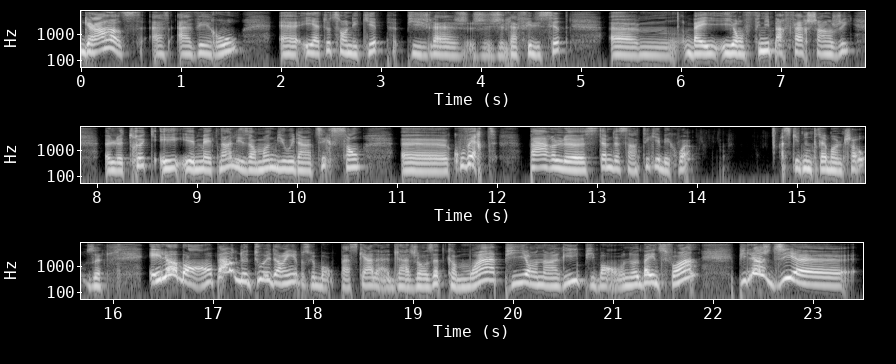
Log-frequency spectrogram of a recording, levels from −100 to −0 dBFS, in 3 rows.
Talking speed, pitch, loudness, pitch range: 215 wpm, 190 Hz, -17 LUFS, 175-230 Hz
